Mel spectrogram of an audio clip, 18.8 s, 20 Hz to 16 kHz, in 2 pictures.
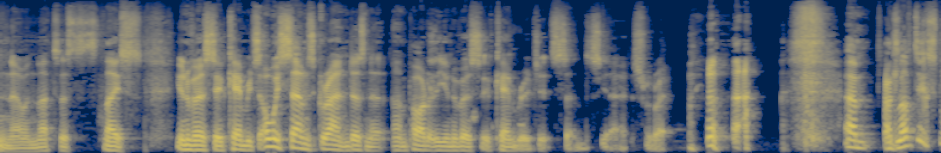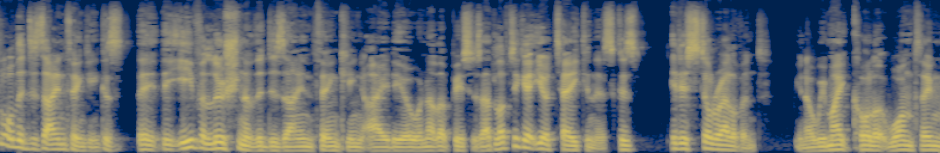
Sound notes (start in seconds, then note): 6.9 laughing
